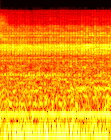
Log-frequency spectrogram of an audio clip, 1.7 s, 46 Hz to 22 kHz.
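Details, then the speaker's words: 2008 Ford Fusion (salvage, front-end damage) idling with the AC on: fast regular chattering from the belt. The tensioner's weak spring lets it hit its stops under AC load. Worn belt tensioner chatter. "down in here you can see it in there tear It Off so you can see when the AC's on that thing's just chattering full full length the full uh length of it of its drive on there"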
